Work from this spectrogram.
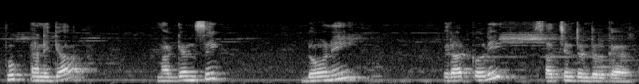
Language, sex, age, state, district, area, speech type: Tamil, male, 18-30, Tamil Nadu, Perambalur, rural, spontaneous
